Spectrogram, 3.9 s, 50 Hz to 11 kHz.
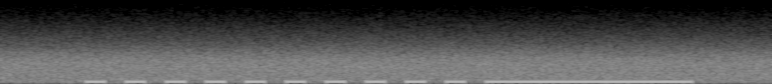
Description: Telephone call progress tone (North American plan), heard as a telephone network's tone, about 350, 440 Hz, 0.1 s on and 0.1 s off, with phone line noise. Stutter dial tone.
